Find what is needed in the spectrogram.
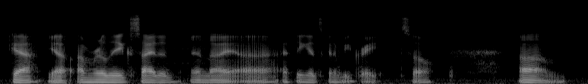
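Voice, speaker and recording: An American accent comes through at a fairly slow pace with fairly even intonation. Music plays in the background. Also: man, fairly low pitch for a man. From eastern Washington, US. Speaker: business development manager, podcast host. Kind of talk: casual interview. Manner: hesitant, many fillers.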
